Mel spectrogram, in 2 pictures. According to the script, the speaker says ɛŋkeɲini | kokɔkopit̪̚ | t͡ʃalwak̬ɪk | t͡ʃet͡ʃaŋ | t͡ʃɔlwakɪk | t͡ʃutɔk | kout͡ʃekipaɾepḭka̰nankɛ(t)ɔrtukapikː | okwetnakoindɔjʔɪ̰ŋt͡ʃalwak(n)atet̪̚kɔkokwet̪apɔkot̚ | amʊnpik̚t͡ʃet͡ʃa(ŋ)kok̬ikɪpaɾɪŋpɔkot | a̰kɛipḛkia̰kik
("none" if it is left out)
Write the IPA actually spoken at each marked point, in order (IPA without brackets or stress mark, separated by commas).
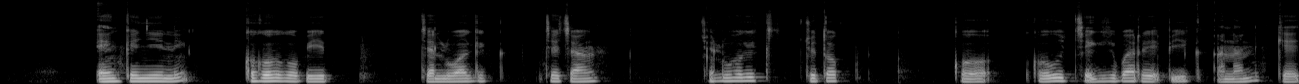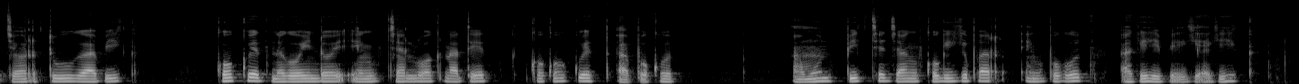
t͡ʃ, n, ŋ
